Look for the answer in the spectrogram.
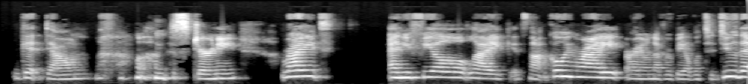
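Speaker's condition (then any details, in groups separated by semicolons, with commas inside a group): No condition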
